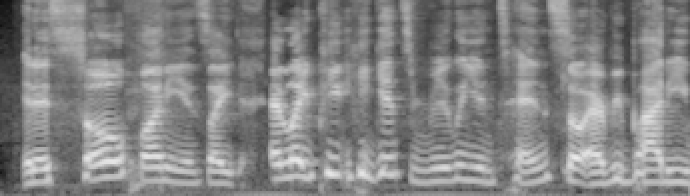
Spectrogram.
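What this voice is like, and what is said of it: Usual voice. Nothing is said of it.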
